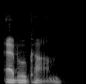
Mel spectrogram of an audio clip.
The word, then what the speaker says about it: Ebukam: We knew they were going to address this position at some point, and they did with former Los Angeles Ram Samson Ebukam. I've been thinking about pronouncing this name for so long. – Killing it.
